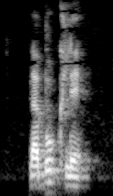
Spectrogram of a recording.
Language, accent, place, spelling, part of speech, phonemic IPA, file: French, France, Lyon, la boucler, verb, /la bu.kle/, LL-Q150 (fra)-la boucler.wav
- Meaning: to shut up (refrain from speech)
